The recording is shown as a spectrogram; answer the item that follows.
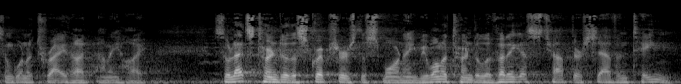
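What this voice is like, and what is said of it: Weak, recovering voice. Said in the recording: “I felt a little weak in my voice still from losing my voice. And it is not 100% here yet”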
